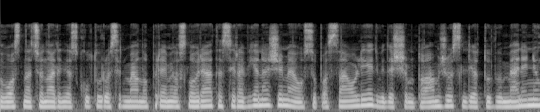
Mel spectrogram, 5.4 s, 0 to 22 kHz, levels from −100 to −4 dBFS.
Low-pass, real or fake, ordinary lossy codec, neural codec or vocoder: 9.9 kHz; real; Opus, 64 kbps; none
